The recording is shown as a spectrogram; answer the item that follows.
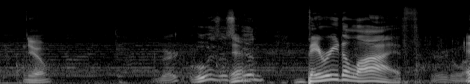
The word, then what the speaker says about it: Berried Alive: And it's spelled like buried, like Berried, like bury, like From accounting. not Barry from accounting, like Barry, like member berries, you know, South Park reference, but Like a smoothie.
